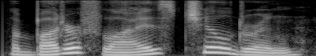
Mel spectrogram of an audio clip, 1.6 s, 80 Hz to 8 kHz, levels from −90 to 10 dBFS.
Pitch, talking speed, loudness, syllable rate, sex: 175 Hz, 115 wpm, -15 LUFS, 3.9 syllables/s, female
